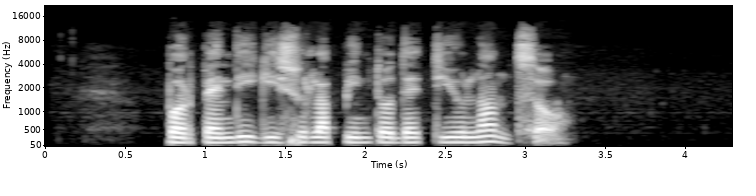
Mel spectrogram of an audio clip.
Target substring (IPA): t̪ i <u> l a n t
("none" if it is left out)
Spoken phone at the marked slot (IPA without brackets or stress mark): u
